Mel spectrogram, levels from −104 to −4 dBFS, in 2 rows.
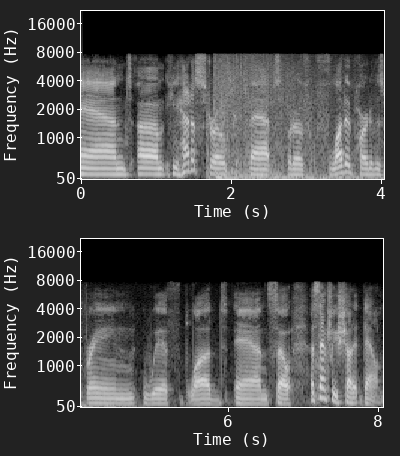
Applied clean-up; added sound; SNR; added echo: none; Boom; 12 dB; none.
